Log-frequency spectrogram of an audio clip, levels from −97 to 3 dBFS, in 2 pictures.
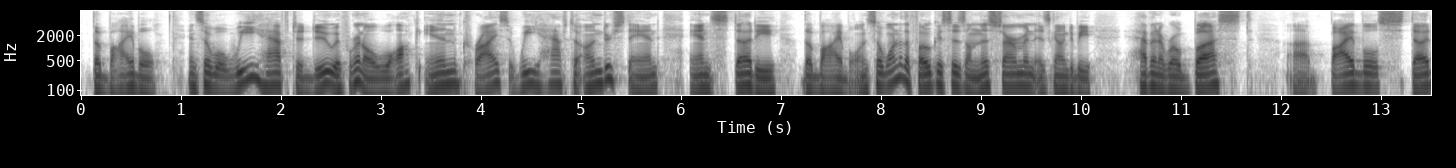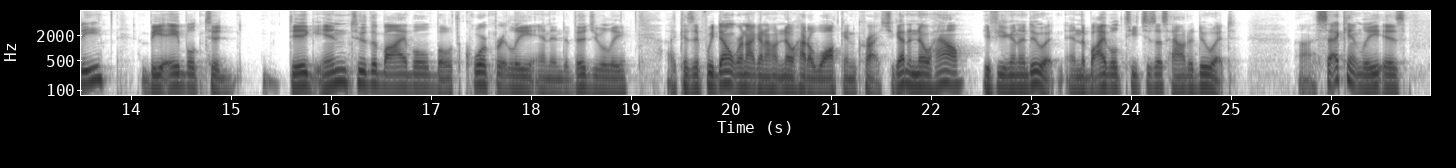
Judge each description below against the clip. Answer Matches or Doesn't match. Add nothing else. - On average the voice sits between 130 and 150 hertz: Doesn't match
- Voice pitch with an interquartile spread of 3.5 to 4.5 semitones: Matches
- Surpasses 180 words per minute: Matches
